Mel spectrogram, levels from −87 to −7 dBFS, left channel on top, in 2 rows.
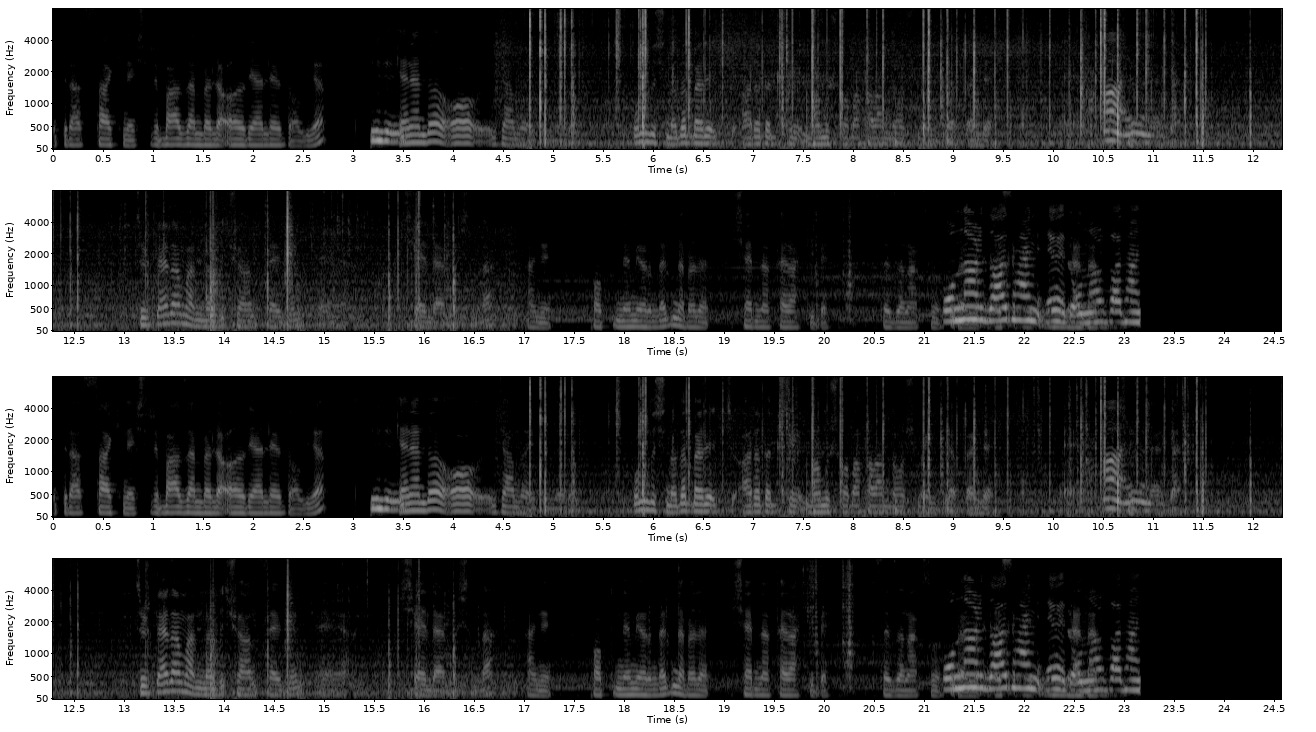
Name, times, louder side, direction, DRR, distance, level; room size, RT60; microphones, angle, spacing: voice 1, 0.0-2.7 3.5-5.3 5.8-9.4 10.1-11.3 13.1-15.3 15.8-16.7 17.0-17.3 17.7-20.1 20.6-22.7, right 1 dB, 15° right, 0.9 m, -56 dB
voice 2, 3.2-3.5 10.5-11.1 21.2-23.2, left 1 dB, 10° left, 0.6 m, -47 dB
sound 1, 4.4-17.1, left 7 dB, 40° left, 1.4 m, -51 dB
sound 2, 7.2-7.5 8.0-8.2 8.5-8.6 8.8-9.0 9.3-10.9 11.1-11.5 12.9-13.9 14.4-14.5 15.3-15.7 16.0-16.1 16.5-16.8 17.4-17.5 18.2-18.9 19.7-20.7, right 7 dB, 65° right, 4.3 m, -70 dB
sound 3, 11.4-21.3, left 2 dB, 75° left, 6.4 m, -72 dB
head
